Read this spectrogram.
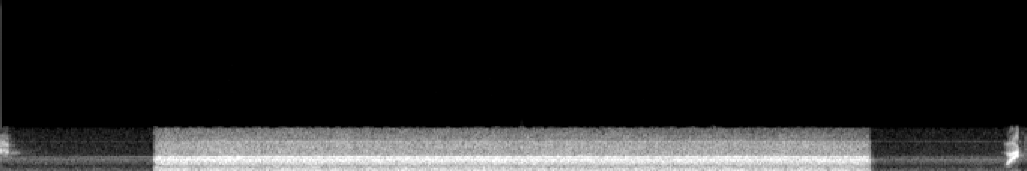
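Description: A rocket engine roars steadily, then cuts off abruptly.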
